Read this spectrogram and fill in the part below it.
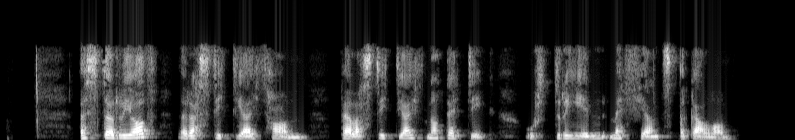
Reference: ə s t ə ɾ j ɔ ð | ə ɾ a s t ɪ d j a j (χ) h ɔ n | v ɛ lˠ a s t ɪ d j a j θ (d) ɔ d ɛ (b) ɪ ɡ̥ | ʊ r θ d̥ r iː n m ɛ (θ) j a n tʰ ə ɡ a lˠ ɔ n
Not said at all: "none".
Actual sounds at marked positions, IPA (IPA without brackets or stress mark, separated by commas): θ, n, d, θ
